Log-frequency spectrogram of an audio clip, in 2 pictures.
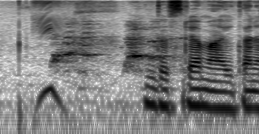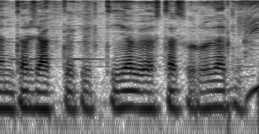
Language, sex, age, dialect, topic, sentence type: Marathi, male, 25-30, Varhadi, banking, statement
